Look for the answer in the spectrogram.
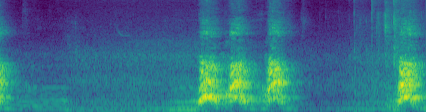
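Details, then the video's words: Household pair, German Shepherd Enzo and Siberian Husky Shira, quarrelling over whether the lawn mower is evil: a low engine hum, then three quick gruff barks and a single louder bark after a short silence. "GSD & Husky Arguing Whether The Lawn Mower Is Evil Or Not"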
